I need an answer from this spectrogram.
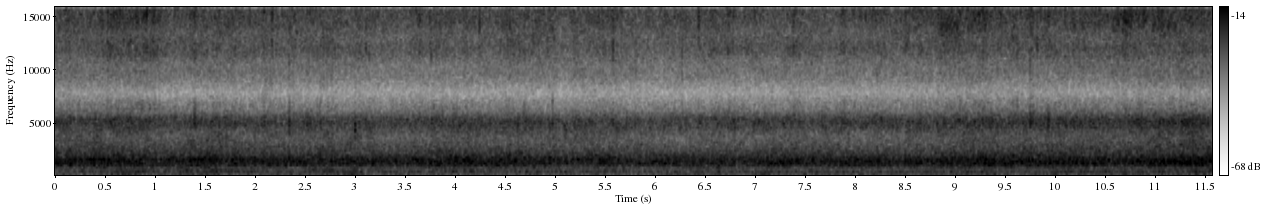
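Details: Many honey bees entering a hive through one entrance on a fine warm spring day, 22 March 2019, gathering willow nectar and pollen; broad, steady buzzing drone of massed wings without pause.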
